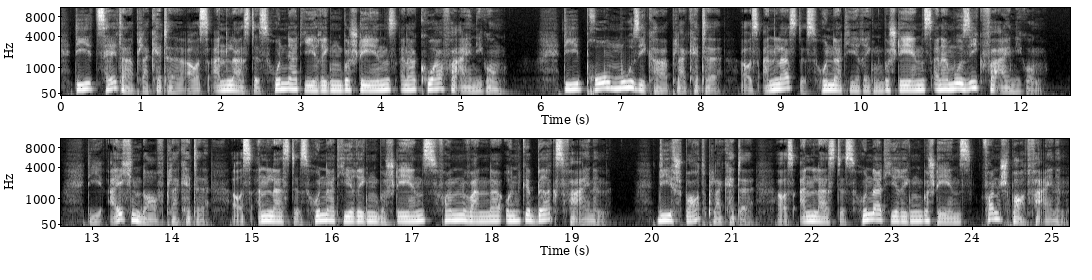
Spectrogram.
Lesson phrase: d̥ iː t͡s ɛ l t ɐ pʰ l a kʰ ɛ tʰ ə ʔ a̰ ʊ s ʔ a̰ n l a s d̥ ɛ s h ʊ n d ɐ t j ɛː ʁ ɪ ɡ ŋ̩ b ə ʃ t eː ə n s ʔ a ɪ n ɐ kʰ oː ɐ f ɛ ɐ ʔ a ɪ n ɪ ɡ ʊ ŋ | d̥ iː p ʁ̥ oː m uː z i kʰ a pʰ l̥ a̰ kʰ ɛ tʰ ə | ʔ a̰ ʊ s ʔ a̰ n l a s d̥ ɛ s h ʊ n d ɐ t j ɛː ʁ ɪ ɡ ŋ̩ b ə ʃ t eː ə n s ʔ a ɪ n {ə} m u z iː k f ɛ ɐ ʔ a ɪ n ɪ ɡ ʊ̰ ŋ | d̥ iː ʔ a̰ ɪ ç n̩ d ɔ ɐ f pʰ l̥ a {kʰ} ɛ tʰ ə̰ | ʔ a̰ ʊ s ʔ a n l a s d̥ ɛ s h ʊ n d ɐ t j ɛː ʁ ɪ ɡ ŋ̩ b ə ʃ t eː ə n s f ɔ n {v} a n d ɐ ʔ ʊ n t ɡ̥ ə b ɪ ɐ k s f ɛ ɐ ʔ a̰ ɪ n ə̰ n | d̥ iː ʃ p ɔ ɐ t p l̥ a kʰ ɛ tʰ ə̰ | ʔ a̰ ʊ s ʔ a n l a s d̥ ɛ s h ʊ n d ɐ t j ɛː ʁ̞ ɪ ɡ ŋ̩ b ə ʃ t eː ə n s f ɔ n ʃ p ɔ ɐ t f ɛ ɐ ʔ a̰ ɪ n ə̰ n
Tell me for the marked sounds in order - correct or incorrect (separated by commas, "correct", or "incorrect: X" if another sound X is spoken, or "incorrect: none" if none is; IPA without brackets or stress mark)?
incorrect: ɐ, correct, correct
